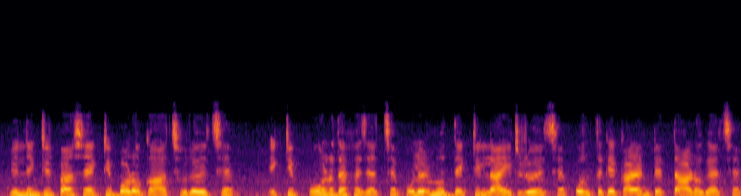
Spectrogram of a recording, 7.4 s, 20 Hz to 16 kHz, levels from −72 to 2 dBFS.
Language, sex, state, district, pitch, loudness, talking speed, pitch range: Bengali, female, West Bengal, Paschim Medinipur, 245 Hz, -16 LUFS, 195 wpm, 225-275 Hz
